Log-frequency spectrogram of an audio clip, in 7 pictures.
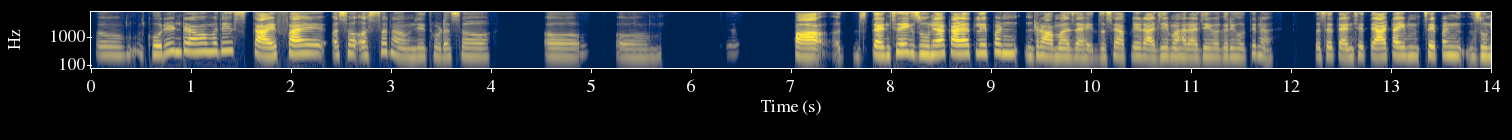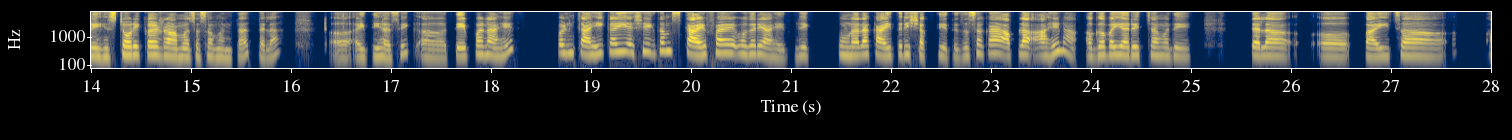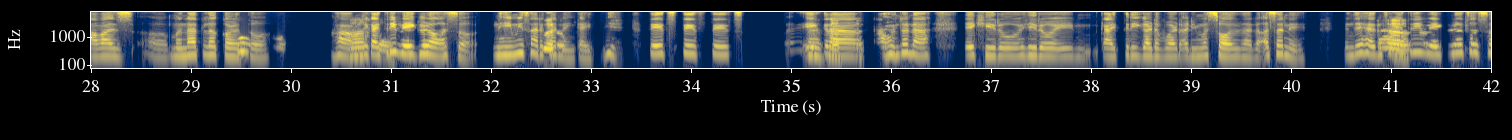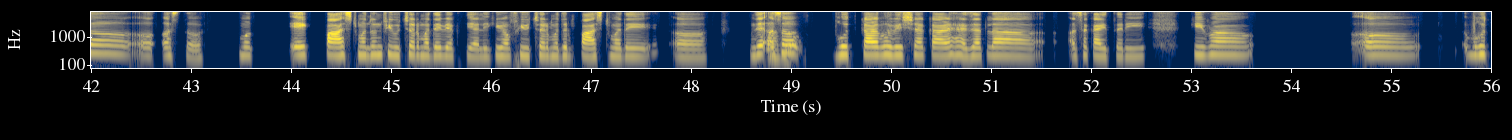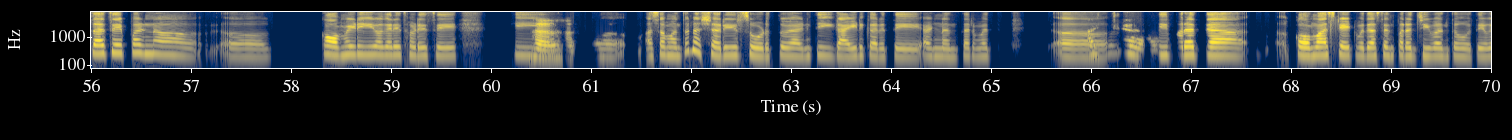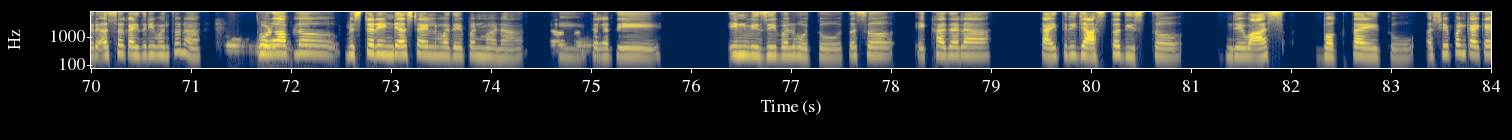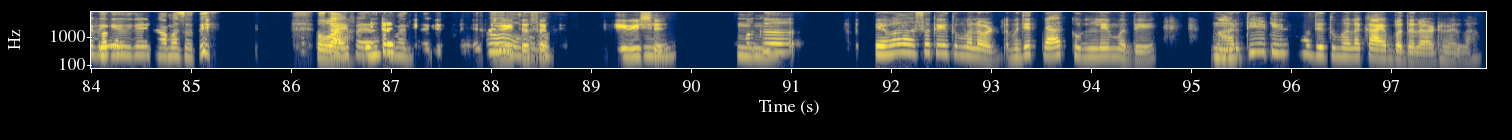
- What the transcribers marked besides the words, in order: tapping; other background noise; chuckle; laughing while speaking: "काहीतरी"; laughing while speaking: "काय म्हणतो ना"; in English: "सॉल्व्ह"; in English: "कॉमेडी"; in English: "कॉमा स्टेटमध्ये"; in English: "इन्व्हिजिबल"; laughing while speaking: "ड्रामाज होते. स्काय-फाय असं म्हणता येईल. हो, हो, हो"; chuckle
- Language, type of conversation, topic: Marathi, podcast, कोरियन मालिकांमुळे भारतीय दूरदर्शनवर कोणते बदल झाले आहेत?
